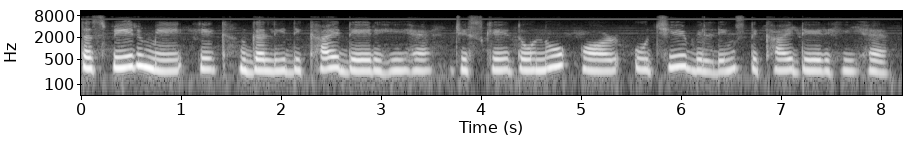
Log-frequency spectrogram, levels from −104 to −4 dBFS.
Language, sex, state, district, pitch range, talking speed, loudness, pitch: Hindi, female, Assam, Kamrup Metropolitan, 235-265 Hz, 125 wpm, -18 LUFS, 245 Hz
